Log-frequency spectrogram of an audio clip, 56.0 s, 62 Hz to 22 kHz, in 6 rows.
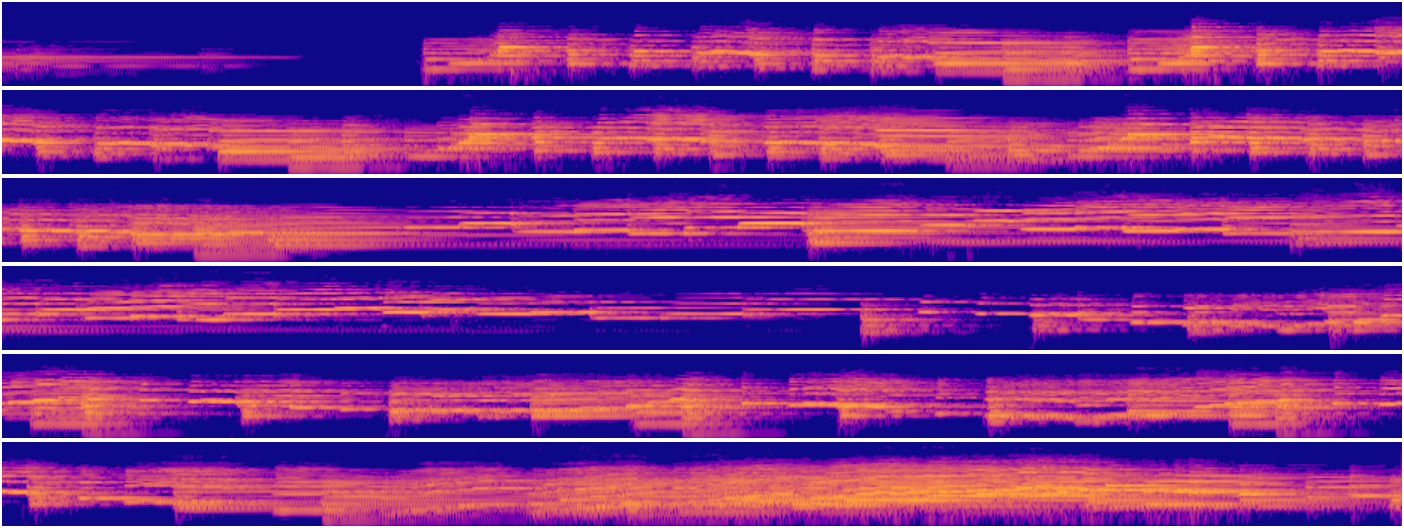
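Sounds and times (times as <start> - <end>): clarinet: 0.0 - 1.8, 2.8 - 56.0
grand piano: 0.0 - 1.9, 2.8 - 56.0.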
